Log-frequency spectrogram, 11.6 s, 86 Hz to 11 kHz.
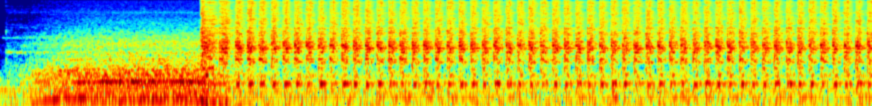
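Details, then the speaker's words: Mitsubishi Starion/Conquest G54B engine just reinstalled, before its first start: steady starter cranking with even pulses about three a second and no firing; oil pressure not yet up, so it keeps cranking to prime before first fire-up. "Nope, oil hasn't made it up yet. So we're gonna continue to crank her until we get some good oil pressure, and we'll fire her up for the first time."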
